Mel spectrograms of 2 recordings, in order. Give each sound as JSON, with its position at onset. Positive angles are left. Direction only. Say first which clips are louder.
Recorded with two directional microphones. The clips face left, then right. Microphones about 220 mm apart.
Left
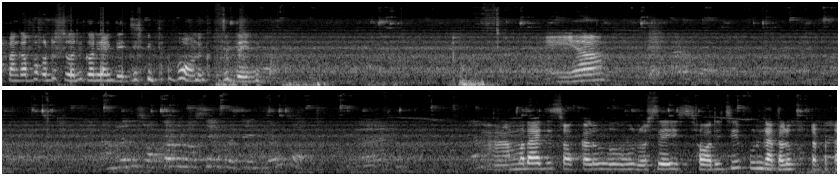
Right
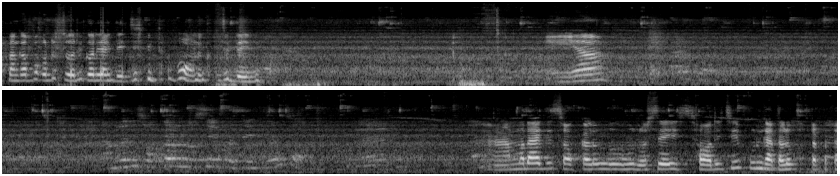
{"t": 0.0, "sound": "a woman's voice", "louder": "even", "side_deg": -15}
{"t": 5.5, "sound": "a woman's voice", "louder": "even", "side_deg": -15}
{"t": 13.2, "sound": "a woman's voice", "louder": "left 1 dB", "side_deg": -15}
